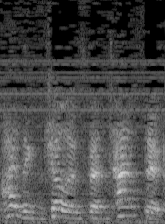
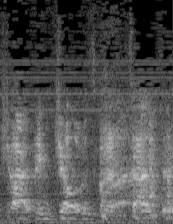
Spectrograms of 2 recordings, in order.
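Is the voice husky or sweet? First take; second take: sweet; husky. First: The voice is light, sweet and clear. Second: The voice is low, rough and husky. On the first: This is how a cute little girl is expected to sound. "instead of saying, like" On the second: This is how she really talked as a child. "I was like ... did you have a sore throat?"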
